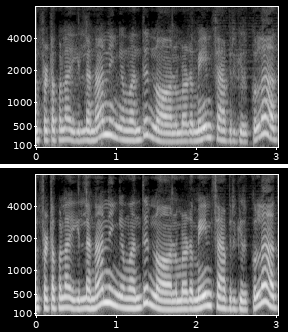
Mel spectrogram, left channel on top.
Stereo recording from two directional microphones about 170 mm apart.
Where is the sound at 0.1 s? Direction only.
65° right (ahead or behind).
